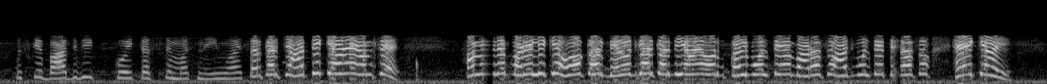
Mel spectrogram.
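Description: At 4.82 to 4.94 s and again at 8.92 to 9.02 s, the last sound is briefly held and fades before the audio jumps ahead, skipping about 100 ms and 80 ms. Each is a burst of packet loss, concealed by the receiver over a narrowband band with nothing above 4 kHz.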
